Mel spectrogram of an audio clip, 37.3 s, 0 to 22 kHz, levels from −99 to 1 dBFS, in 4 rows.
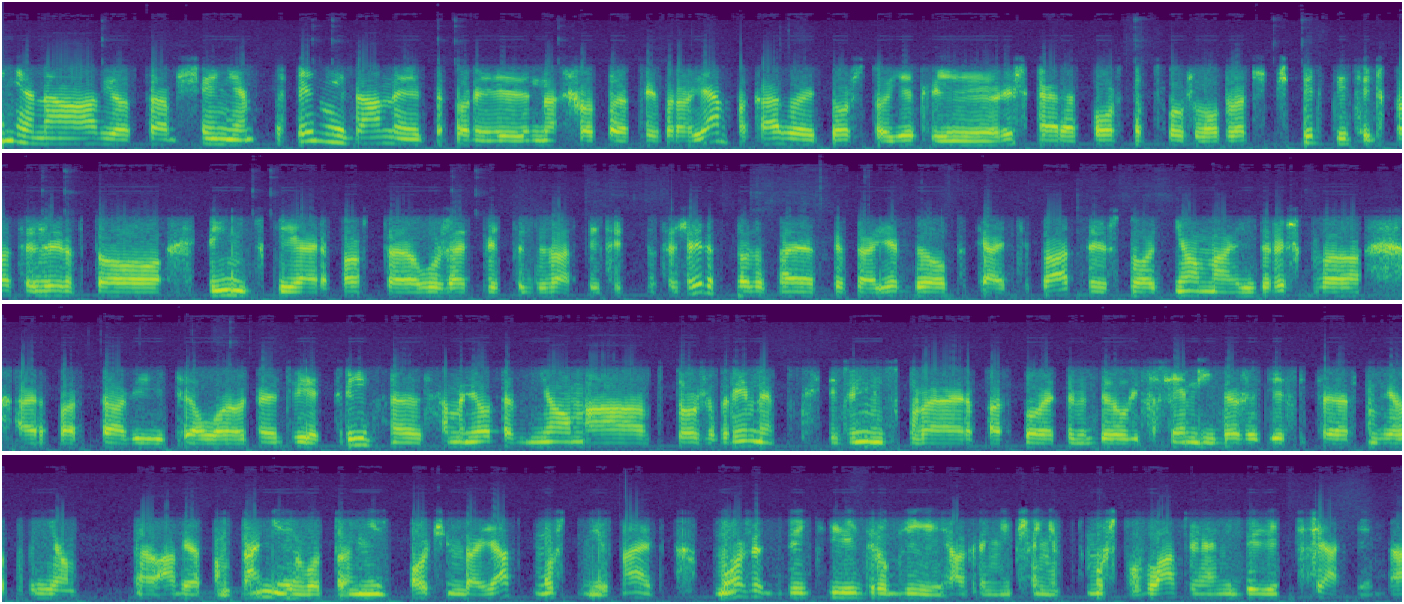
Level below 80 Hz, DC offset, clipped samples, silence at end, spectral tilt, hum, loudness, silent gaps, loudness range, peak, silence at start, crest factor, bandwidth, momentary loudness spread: -60 dBFS; under 0.1%; under 0.1%; 0 s; -6 dB/octave; none; -14 LUFS; none; 2 LU; 0 dBFS; 0 s; 14 dB; 8.2 kHz; 5 LU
